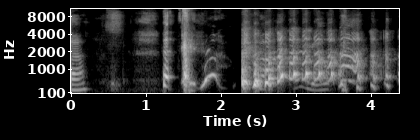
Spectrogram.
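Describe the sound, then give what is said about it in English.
One sharp, explosive sneeze preceded by a few short breathy sounds, then a long run of rhythmic, pulsing laughter. “Listen, you got to be careful sneezing.”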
